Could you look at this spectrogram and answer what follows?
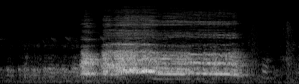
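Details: A Pelung rooster gives a long, loud, sustained crow with a rich, wavering tone, described as a "laughing" crow.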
